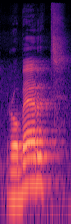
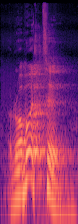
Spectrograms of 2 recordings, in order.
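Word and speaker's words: Robert: 그 고고학자 이름이 로베르트 콜데바이라고 합니다. 로베르트 콜데바이라고 읽어요. 이게 미국 사람이나 영국 사람 같으면 로버트 이렇게인데 독일 사람이니까 로베르트 이렇게 읽습니다.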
